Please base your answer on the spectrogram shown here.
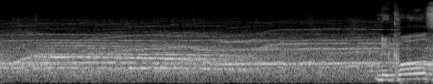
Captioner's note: audience cheering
